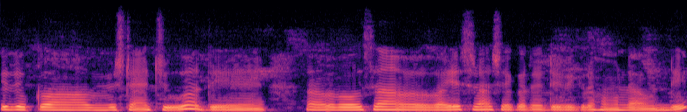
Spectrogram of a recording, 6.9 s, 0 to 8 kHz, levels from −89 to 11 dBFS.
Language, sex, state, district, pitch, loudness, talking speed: Telugu, female, Andhra Pradesh, Anantapur, 180 Hz, -14 LUFS, 85 wpm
